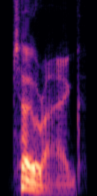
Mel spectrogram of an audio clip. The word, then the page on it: toerag: British English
